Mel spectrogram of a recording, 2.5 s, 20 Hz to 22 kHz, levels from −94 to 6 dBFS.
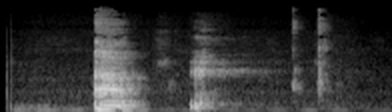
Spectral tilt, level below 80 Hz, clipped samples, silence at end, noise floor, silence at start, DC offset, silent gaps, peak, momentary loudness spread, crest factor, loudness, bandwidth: -5.5 dB/octave; -58 dBFS; under 0.1%; 0.45 s; -48 dBFS; 0.6 s; under 0.1%; none; 0 dBFS; 26 LU; 22 dB; -19 LUFS; 16 kHz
